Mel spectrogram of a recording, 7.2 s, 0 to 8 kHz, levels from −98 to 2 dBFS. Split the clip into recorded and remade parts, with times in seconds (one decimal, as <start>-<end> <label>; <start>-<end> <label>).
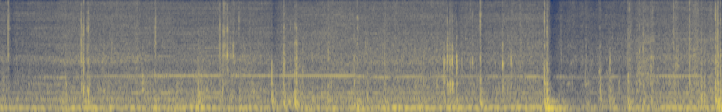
0.0-0.6 remade; 0.6-1.4 recorded; 1.4-2.8 remade; 2.8-7.2 recorded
